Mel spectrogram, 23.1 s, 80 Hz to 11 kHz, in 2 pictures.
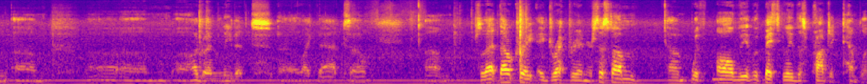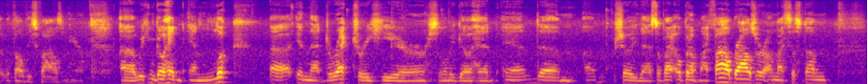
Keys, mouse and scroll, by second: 2.9 BackSpace, 7.2 Return, 16.4 click, 17.7 click, 19.9 click, 21.3 click.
